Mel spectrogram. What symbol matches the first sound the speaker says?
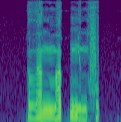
l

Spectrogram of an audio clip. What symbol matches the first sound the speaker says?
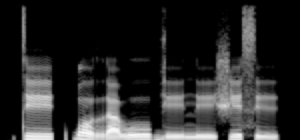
t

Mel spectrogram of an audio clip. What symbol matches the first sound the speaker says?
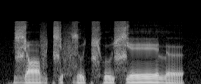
ʑ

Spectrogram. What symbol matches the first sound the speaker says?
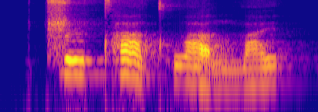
ʈ͡ʂ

